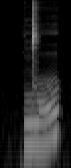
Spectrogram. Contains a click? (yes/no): yes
